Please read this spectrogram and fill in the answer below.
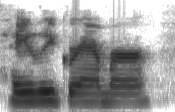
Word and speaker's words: Haylie Grammer: So it's like Haley, and then grammar, but with the ER at the end, not a AR.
